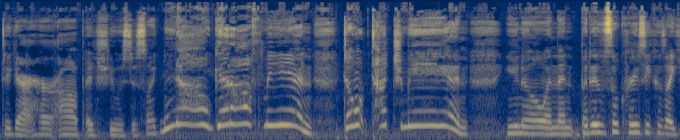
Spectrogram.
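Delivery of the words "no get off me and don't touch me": very high, very slow, drawn-out freak-out screaming. Retelling a woman refusing to be lifted up: imitating someone yelling. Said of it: "yelling and screaming and having this freak out".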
